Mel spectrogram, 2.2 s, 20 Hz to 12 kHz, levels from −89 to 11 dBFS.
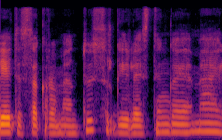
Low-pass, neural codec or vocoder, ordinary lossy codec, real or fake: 9.9 kHz; vocoder, 22.05 kHz, 80 mel bands, Vocos; AAC, 64 kbps; fake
